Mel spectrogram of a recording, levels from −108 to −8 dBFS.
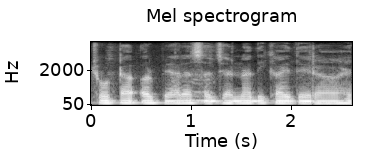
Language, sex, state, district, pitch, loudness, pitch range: Hindi, male, Jharkhand, Deoghar, 100 Hz, -14 LUFS, 100-105 Hz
